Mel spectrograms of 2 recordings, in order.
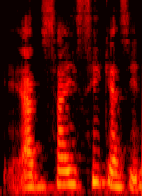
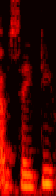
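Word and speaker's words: abscisic acid: অবসাইসিক এসিড। ভালো করে উচ্চারণ করো। এবসাইটিক হয়ে যায় না কেনঅবসাইসিক এসিড এটা কিন্তু নাইট্রোজেন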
